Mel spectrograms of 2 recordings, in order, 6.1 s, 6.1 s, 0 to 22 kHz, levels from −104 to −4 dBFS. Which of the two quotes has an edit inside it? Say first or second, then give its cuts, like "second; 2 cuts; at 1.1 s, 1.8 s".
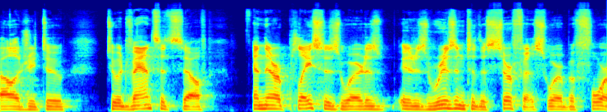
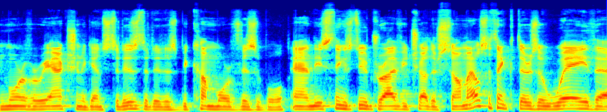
second; 1 cut; at 2.9 s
